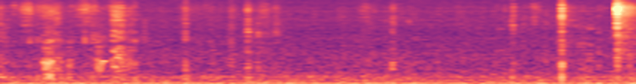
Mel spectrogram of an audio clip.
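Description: Faint clicks and slides of a stack of trading cards being handled and flicked through by hand, with a couple of sharper clicks near the end.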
